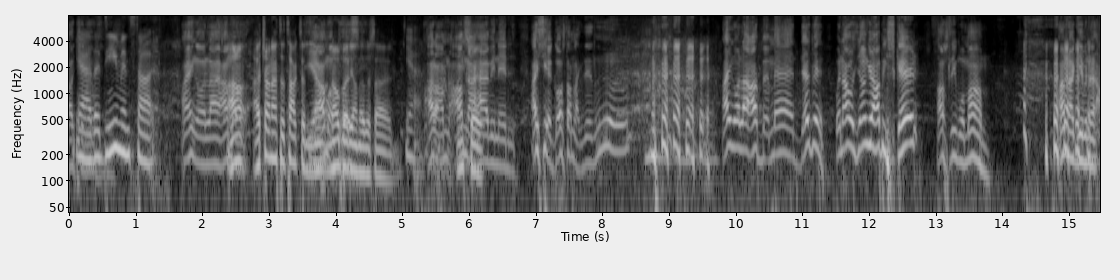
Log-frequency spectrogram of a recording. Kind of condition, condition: setting, live audience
